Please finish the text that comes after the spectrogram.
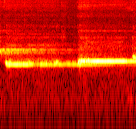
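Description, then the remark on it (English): Heavily auto-tuned whistling with unnaturally flat, held notes that snap abruptly from one pitch to the next, giving a choppy, robotic quality. It is fairly loud, with no talking. “So auto-tuned, heavily auto-tuned whistling.”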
